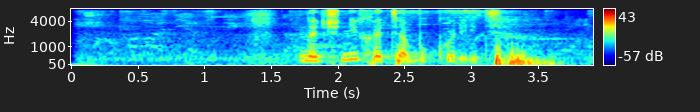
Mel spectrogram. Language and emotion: Russian, sad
